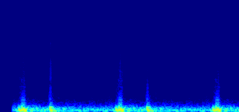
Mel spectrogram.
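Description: A heartbeat sound effect: low double thumps, twice, about a second apart, over a low rumble.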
